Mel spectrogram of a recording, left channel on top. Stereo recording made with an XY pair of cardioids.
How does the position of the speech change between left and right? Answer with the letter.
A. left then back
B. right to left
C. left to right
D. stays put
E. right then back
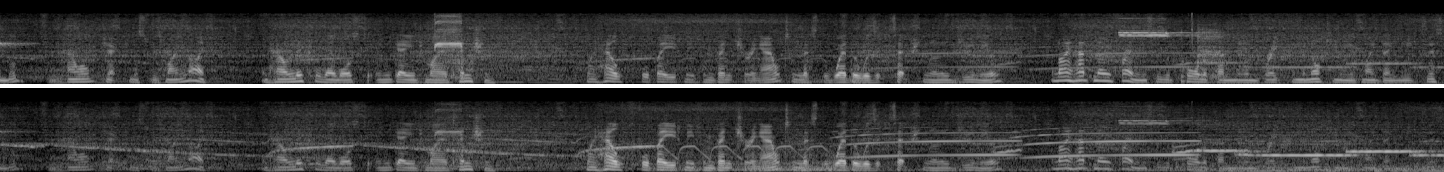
E.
